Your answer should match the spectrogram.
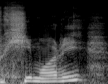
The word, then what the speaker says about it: Khiimori: Appar um but yeah I already mispronounced the name. It is the legend of Kimorei.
